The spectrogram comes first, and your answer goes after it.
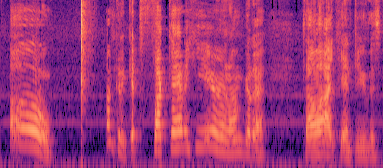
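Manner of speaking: high, loud mock-scared getaway; a hammed-up freaked-out counselor; mock panic. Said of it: "We're like".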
